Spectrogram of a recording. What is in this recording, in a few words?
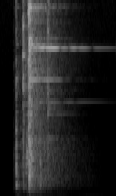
cutlery knife drawer handle rattle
